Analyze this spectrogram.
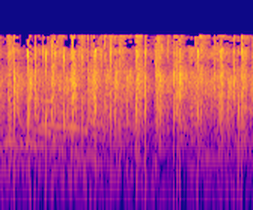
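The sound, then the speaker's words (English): Audience applause at a Hare Krishna gathering: dense, steady clapping from many hands that holds at an even level throughout. “Let us please give a loving applause for our”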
